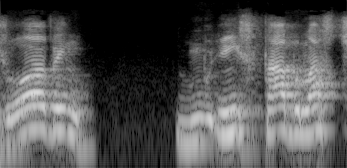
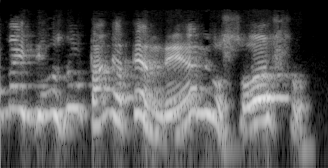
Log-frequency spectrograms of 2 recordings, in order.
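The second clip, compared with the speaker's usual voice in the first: higher-pitched, lightly acted lament; plaintive complaint; 9 semitones higher than usual. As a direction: voice a suffering woman's mild protest. Voicing a suffering woman's complaint. (lamento agudo, levemente encenado)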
